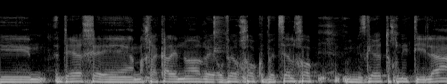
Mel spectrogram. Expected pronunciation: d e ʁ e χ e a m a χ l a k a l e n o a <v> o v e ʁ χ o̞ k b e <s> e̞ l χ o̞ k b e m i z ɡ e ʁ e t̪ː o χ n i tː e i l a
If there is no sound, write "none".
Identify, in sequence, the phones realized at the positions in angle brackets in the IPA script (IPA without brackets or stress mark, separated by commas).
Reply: ʁ, t͡s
